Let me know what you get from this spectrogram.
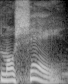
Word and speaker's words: Moshe: In Hebrew, the word Moses or the name Moses is pronounced Moshe.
